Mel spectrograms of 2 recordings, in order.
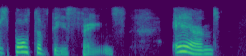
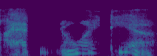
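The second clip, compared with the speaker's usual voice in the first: whispered aside; 21 dB quieter than usual. Acted.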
